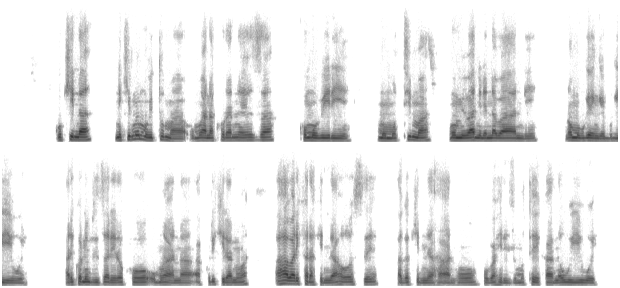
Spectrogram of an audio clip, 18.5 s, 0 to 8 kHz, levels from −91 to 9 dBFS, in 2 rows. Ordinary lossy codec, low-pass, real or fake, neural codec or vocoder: Opus, 32 kbps; 7.2 kHz; real; none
